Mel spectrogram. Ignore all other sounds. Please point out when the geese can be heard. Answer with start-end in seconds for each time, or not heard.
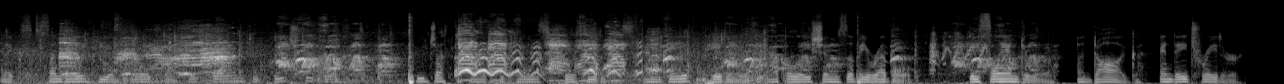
0.6-2.5, 4.5-6.7, 8.8-10.6.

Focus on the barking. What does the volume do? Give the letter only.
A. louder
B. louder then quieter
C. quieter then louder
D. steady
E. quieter
B.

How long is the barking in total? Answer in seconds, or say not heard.
10 s.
